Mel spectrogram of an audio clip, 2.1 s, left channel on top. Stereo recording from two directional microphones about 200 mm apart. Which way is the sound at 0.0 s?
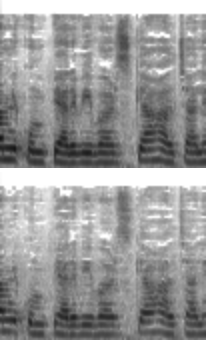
40° left (ahead or behind).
